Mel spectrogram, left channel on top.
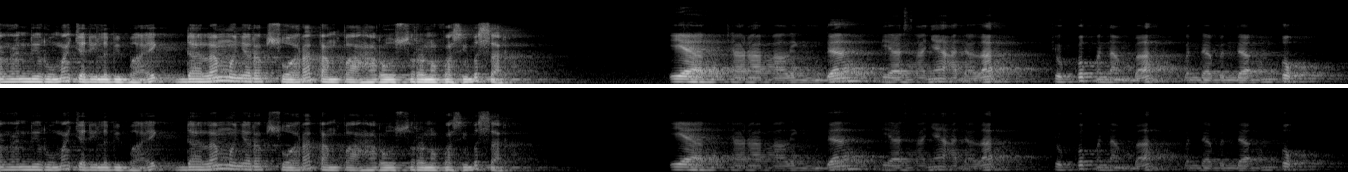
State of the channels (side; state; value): right; quieter; 12.8 dB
